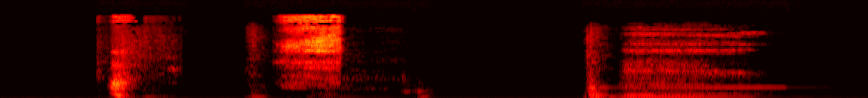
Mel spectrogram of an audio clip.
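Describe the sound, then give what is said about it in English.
Someone rummaging through clutter searching for their dice: a few short bursts of rubbing and scraping, followed by a longer squeaky, grating scrape, with no talking. “Let me grab my dice.”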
